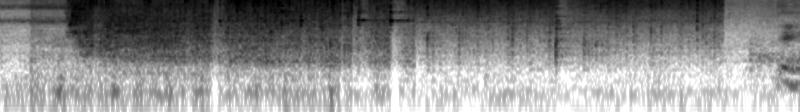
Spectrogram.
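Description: Meat curry sizzling in an aluminium pot while a metal spoon stirs it: a steady hiss that starts just after the beginning and cuts off suddenly shortly before the end.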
